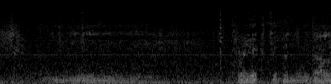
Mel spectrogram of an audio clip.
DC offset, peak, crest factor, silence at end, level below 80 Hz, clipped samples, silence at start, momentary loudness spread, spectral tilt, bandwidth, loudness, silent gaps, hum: under 0.1%; -26 dBFS; 20 dB; 0 s; -58 dBFS; under 0.1%; 0 s; 7 LU; -4 dB/octave; 16.5 kHz; -47 LUFS; none; none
